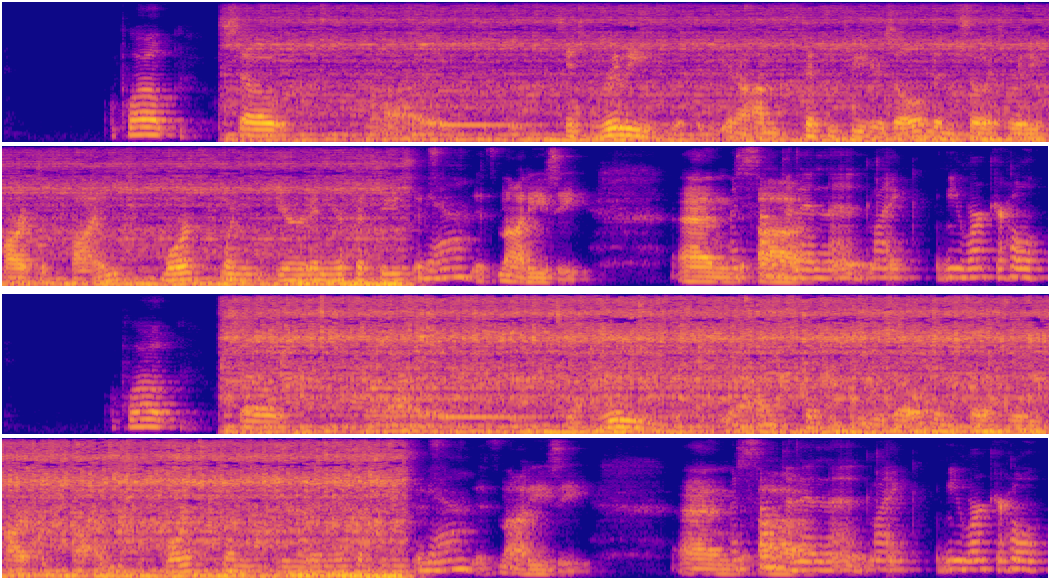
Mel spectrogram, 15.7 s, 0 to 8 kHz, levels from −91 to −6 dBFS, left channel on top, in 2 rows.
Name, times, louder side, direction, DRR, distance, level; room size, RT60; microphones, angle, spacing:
voice 1, 0.9-1.3 1.6-2.2 2.8-3.4 3.8-3.9 4.2-8.8 9.0-11.0 11.4-13.9, left 5 dB, 80° left, 2 dB, 0.5 m, -26 dB
sound 1, 1.6-10.9, right 5 dB, 55° right, 0.4 m, -24 dB
sound 2, 2.7-7.4, right 3 dB, 80° right, 1.0 m, -38 dB
voice 2, 11.0-11.4 13.5-15.6, equal, 10° left, 5 dB, 0.4 m, -28 dB
4.5 x 3.5 x 2.6 m, 0.40 s
head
